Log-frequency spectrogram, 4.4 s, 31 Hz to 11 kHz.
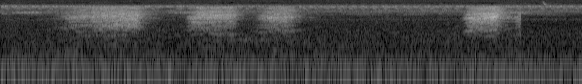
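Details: Fox recorded by a camera trap on 14 August 2024 gives four rough, screechy calls, three in quick succession and a last one after a short pause, with constant insect hiss behind.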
